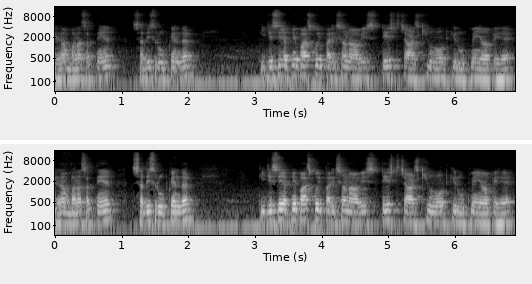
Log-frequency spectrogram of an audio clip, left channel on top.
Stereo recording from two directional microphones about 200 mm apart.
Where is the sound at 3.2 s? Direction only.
55° right (ahead or behind).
